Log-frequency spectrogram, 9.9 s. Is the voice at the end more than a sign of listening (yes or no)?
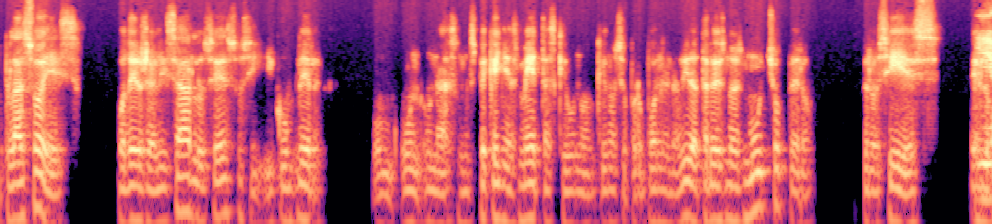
yes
